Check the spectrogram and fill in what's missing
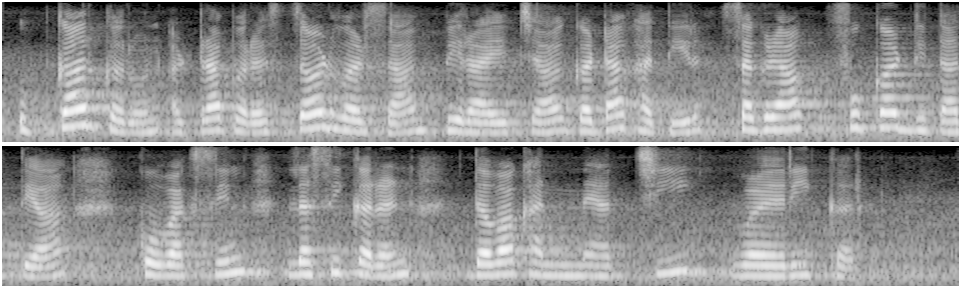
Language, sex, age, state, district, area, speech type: Goan Konkani, female, 18-30, Goa, Tiswadi, rural, read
